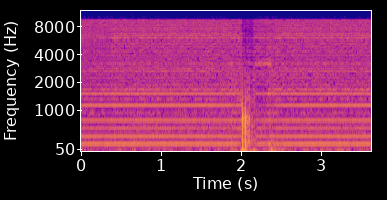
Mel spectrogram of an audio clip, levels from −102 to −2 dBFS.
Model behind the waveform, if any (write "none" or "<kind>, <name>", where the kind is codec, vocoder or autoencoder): autoencoder, DAC-VAE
